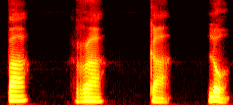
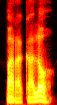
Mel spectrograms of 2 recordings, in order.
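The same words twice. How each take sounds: First: "Pa, ra, ka, lo" in four separate beats; syllable by syllable. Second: "Paracalo" as one word, stressed on the last syllable; stress on final LO. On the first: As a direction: break it up, clear pause between syllables. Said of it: "I'll say it for you now". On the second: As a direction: blend "Paracalo" and land on the final lo. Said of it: "So also notice the stress". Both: Shown as a demonstration.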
